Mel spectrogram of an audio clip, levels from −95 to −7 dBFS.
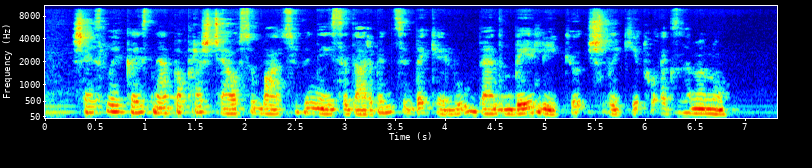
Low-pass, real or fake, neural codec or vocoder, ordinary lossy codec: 9.9 kHz; fake; vocoder, 44.1 kHz, 128 mel bands every 512 samples, BigVGAN v2; AAC, 64 kbps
